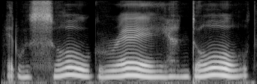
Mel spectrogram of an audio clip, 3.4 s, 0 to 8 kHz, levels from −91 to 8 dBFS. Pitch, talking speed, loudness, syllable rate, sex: 185 Hz, 105 wpm, -14 LUFS, 1.9 syllables/s, female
